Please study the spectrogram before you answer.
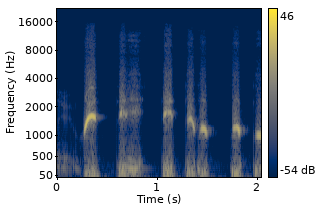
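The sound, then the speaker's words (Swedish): A person whistling a tune, the habit of someone who wanders around all day whistling: a few short, clear, fairly high notes in a loose, bouncy rhythm, separated by brief silences, with no voices. “Lillfinger som alltid går och visslar, alltså så liksom.”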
